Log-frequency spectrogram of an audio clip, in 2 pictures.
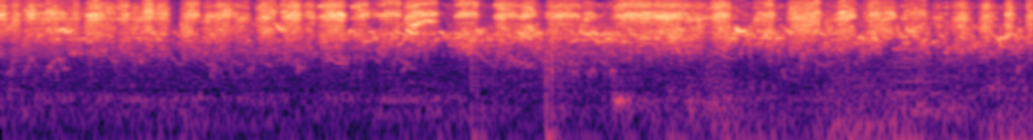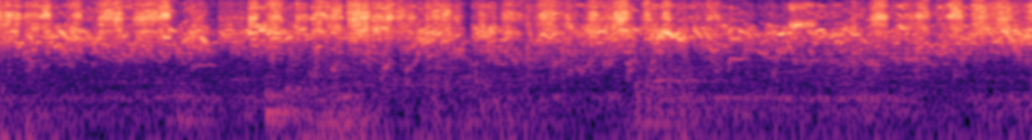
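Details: Budgie aviary colony: a long, dense, buzzy chorus of overlapping high chirps and squawks that runs without pause, with a few soft low knocks in the background.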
